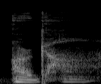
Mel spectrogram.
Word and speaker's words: Argonne: Argonne.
